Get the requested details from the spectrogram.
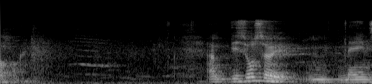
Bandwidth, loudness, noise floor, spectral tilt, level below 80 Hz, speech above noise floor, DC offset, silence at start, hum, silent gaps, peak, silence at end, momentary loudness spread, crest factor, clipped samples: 8.8 kHz; -28 LUFS; -51 dBFS; -5.5 dB/octave; -56 dBFS; 24 dB; under 0.1%; 0 s; none; none; -10 dBFS; 0 s; 25 LU; 22 dB; under 0.1%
